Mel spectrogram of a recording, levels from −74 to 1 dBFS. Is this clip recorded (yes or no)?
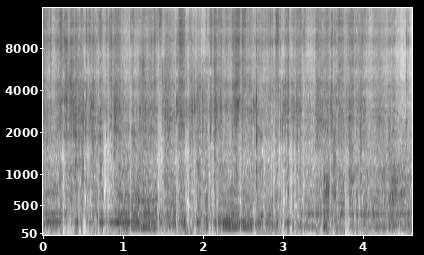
no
